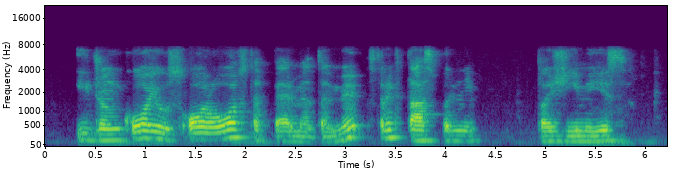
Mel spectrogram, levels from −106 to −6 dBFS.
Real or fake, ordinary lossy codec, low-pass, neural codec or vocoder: real; Opus, 32 kbps; 7.2 kHz; none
